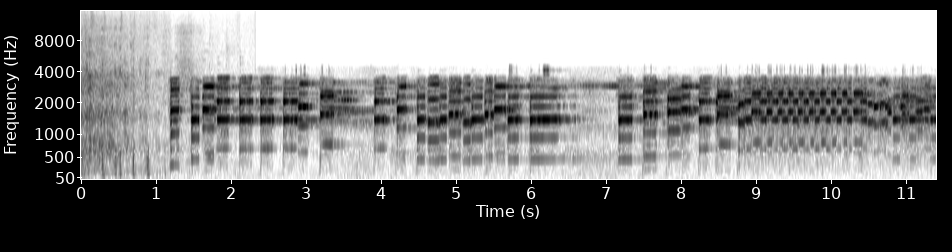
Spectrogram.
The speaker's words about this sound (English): would you mind just letting everybody hear how a little old melodica sounds? Oh, yeah, I'll give it a little toot for you.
